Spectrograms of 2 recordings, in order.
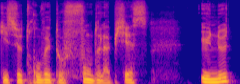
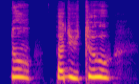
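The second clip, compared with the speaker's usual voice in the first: squeaky, very high, protesting tone; 4 dB louder than usual. Narrator reads Mimi answering a boy who accuses her of spying, squeaking. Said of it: "couina Mimi".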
